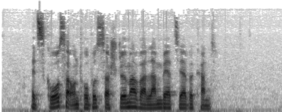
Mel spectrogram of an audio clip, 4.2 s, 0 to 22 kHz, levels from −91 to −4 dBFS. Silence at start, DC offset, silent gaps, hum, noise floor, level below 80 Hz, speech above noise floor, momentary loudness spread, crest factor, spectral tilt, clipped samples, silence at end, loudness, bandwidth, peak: 0.45 s; under 0.1%; none; none; -49 dBFS; -40 dBFS; 35 dB; 9 LU; 16 dB; -4.5 dB/octave; under 0.1%; 1 s; -14 LUFS; 17 kHz; 0 dBFS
